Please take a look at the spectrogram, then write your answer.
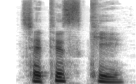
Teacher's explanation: In Korean, as you know, jet should be pronounced as jetu.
